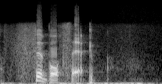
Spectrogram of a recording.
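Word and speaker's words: Fblthp: And Fibblethip is spelled PHBLTHP. There's no vowels. Fibblethip.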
